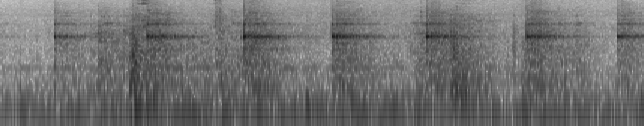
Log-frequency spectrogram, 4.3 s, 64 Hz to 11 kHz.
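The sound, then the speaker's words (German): A heavy water-powered hammer mill, the 17th-century Frohnauer Hammer works near Annaberg-Buchholz, used for processing silver, pounds away in a steady rhythm, about seven ringing metallic blows a little over half a second apart, over a constant low rumbling background, fairly loud. “Deshalb waren die Schmelzen, wie auch die Hammerwerke zur Weiterverarbeitung des Silbers, an Flüssen oder Bächen errichtet, wie der Frohnauer Hammer, ein Hammerwerk aus dem 17. Jahrhundert bei Annaberg-Buchholz.”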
